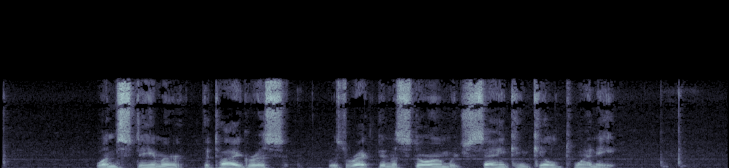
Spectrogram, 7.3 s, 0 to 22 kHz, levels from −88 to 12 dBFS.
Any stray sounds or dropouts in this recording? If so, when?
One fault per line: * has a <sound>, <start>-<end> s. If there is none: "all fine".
all fine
